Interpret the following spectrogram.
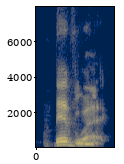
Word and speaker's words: bivouac: It's Bivouac. It's pronounced Bivouac.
